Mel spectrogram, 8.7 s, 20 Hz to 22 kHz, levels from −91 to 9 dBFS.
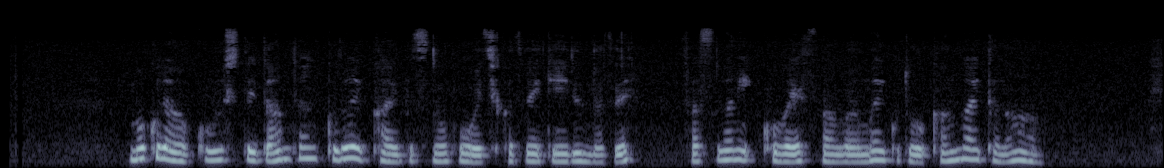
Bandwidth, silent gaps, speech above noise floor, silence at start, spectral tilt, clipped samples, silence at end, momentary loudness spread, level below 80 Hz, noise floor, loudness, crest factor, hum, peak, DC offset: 11 kHz; none; 39 dB; 1 s; -8 dB/octave; under 0.1%; 0.9 s; 8 LU; -84 dBFS; -69 dBFS; -30 LUFS; 18 dB; none; -12 dBFS; under 0.1%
